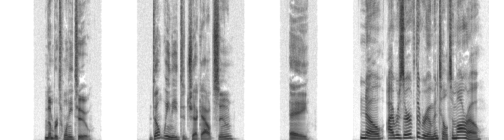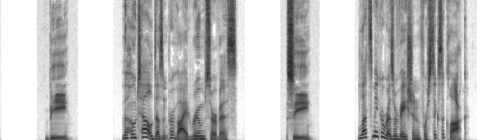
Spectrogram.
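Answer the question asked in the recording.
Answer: A: No, I reserved the room until tomorrow.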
